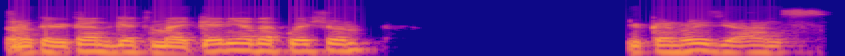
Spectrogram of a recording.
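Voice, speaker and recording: Male moderator, brief prompts, husky voice on tinny phone-like audio. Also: medium pitch, fairly even intonation, normal speed. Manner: brief, calling on participants. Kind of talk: moderating an online meeting. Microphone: video call.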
